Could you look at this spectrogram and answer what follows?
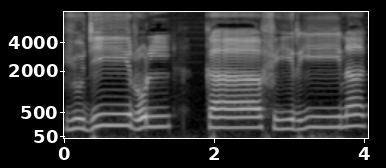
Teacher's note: کا کاف پہ کھڑی زبر ہے، 2 حرکات لمبا کریں گے۔ فی ری، فی ری، ری یائے مدہ ہے، جزم والی یا، پیچھے را پہ زیر، 2 حرکات لمبا کریں گے، نون کے زبر کو لمبا ہونے سے بچائیں گے۔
